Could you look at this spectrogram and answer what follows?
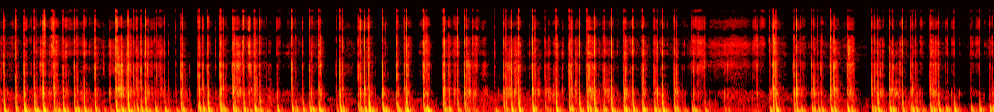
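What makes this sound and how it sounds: Fingers tap and scratch the side of an empty, hollow, translucent printed plastic cup held in the hand while the cup is turned. The result is a steady run of quick, dull, low-heavy taps mixed with dry scratching, each hit dying away almost at once.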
